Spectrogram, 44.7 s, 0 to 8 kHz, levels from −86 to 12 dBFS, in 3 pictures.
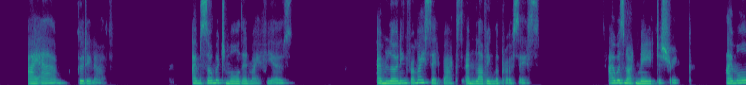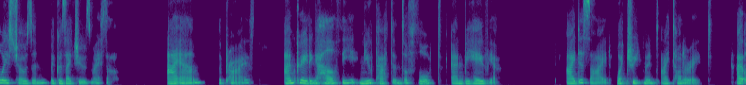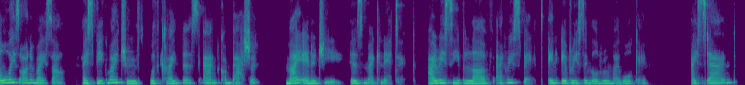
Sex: female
